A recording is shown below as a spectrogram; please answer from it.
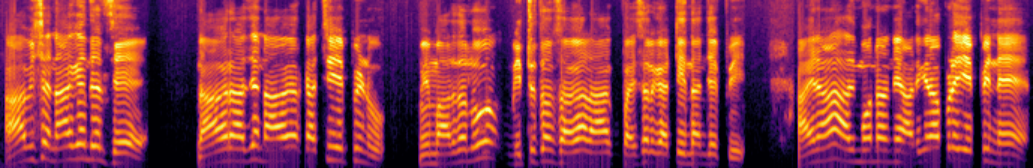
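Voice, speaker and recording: A man with a Telangana Telugu accent playing a young village postman who pleads, defends himself and gets angry quickly. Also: sits high, sharp tone, clean tone, no echo, rough recording. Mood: agitated. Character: young male village postman, anxious about honour. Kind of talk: village drama acting.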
